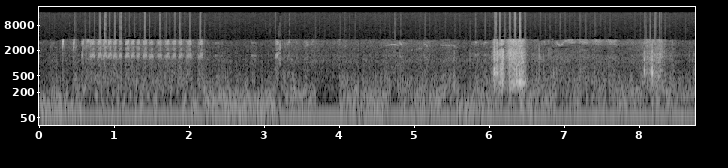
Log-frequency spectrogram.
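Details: Tawny owl, 4 June 2010: a soft rapid chatter at the start, then two loud, hoarse, breathy screeches spaced about two seconds apart against a quiet hissing background.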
